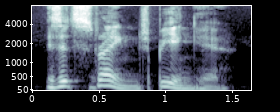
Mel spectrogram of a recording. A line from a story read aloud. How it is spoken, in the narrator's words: she asked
